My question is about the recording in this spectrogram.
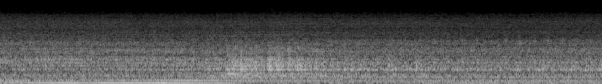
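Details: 2005 Mercury Grand Marquis GS V8, about 54,868 miles, at idle: steady idle with a loose, uneven buzzing rattle from the exhaust underneath; owner suspects the catalytic converter and heat shield, resonator or muffler also possible, unconfirmed.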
